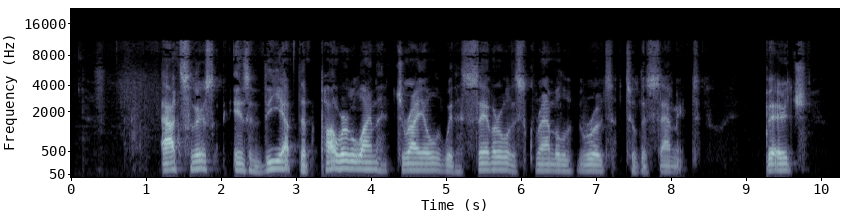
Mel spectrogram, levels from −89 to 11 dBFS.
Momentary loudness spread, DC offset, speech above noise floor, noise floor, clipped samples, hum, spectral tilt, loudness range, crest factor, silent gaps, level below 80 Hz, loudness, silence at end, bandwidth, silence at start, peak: 14 LU; under 0.1%; 49 dB; -72 dBFS; under 0.1%; none; -4.5 dB/octave; 8 LU; 24 dB; none; -58 dBFS; -23 LUFS; 0.45 s; 11.5 kHz; 0.8 s; 0 dBFS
